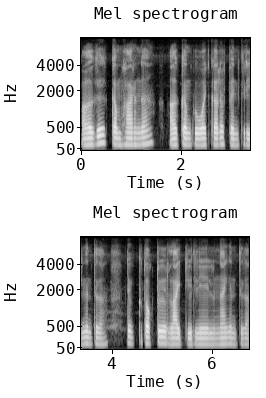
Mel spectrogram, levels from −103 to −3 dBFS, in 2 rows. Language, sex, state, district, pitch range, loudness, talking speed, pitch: Wancho, male, Arunachal Pradesh, Longding, 115-125 Hz, -19 LUFS, 195 wpm, 120 Hz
